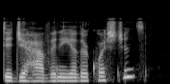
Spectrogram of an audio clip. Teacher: it's a yes no question it'll go up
